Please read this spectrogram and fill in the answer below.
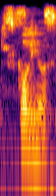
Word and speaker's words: scoliosis: kid you were also diagnosed with something called skoliosis am I pronouncing it right scoliosis scoliosis scoliosis you came in without any connection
